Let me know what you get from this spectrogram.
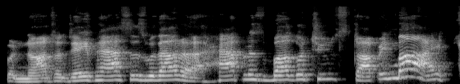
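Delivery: put-on a gloating spider reads its note to the children; sly spider letter.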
